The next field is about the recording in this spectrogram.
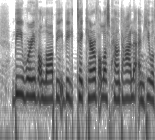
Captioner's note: speaks Arabic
